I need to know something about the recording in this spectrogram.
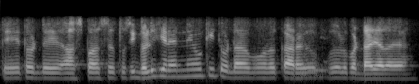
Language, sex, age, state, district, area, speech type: Punjabi, male, 18-30, Punjab, Ludhiana, urban, conversation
